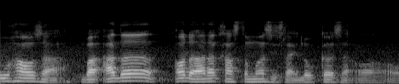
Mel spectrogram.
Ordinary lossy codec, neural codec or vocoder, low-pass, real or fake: none; none; none; real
